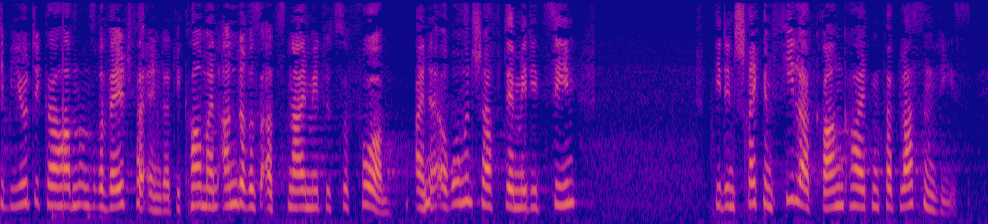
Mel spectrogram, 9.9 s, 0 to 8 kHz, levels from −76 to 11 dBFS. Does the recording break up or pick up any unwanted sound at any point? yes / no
no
